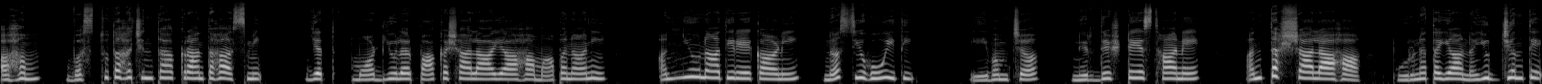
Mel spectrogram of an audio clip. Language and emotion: Sanskrit, fearful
